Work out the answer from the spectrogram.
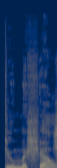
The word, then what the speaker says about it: Dumouchelle: Yo, did I mispronounce his name in the beginning? Dumouchelle.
